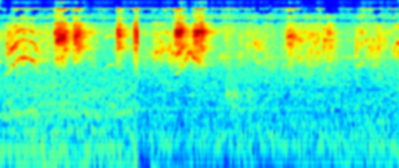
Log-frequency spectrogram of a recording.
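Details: Lovebirds calling: loud shrill squawks and arching chirps in the first two seconds, then softer, scattered high twitters, over a low hum.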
